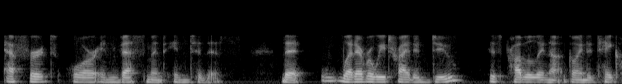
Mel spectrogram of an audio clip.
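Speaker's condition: No condition

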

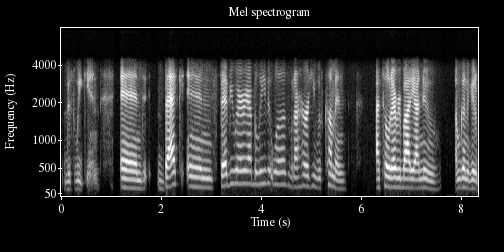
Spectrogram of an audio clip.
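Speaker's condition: No condition

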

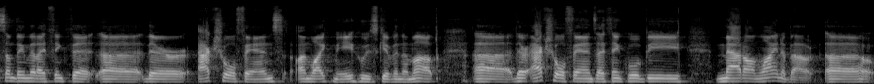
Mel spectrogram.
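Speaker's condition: No condition

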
